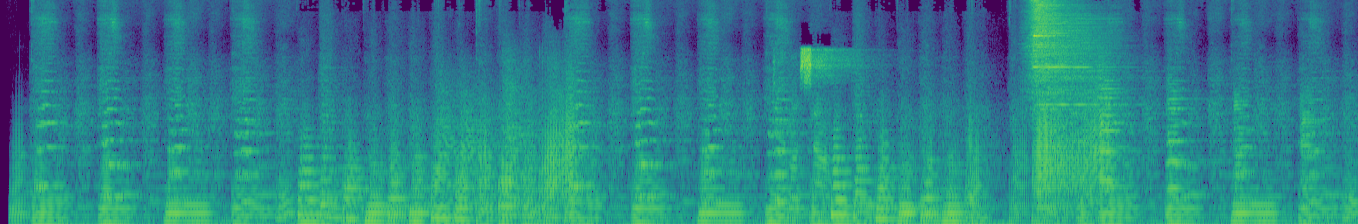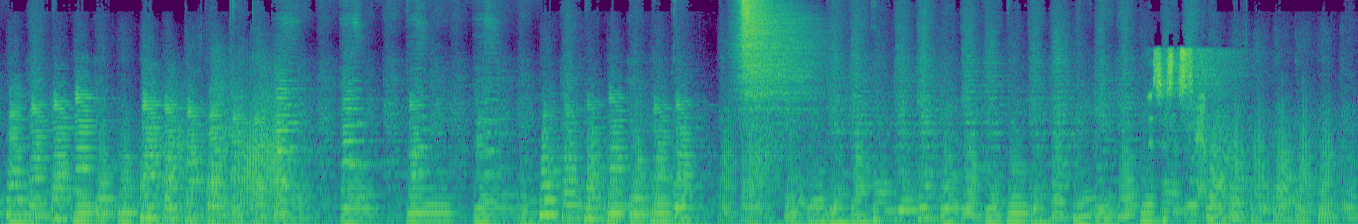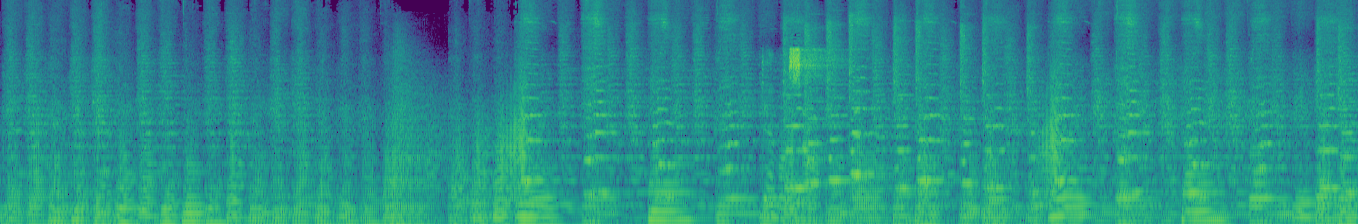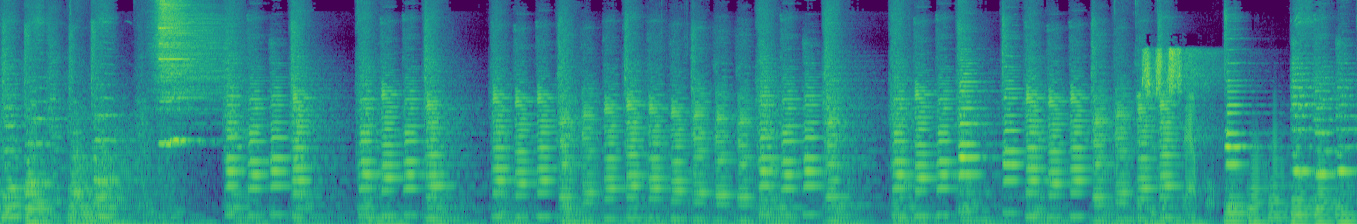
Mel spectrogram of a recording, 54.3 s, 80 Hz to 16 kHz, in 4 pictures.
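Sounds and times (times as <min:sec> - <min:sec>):
funny tuba: 0:00.1 - 0:54.2
bouncy flute: 0:33.2 - 0:54.2.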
